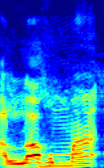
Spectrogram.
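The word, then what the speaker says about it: اللّٰهُمَّ: লামে আল্লাহর ডাইনে যদি জবর অথবা পেশ থাকে তাহলে ল হবে। আমি আবারও বলি, যেমন এই যে আল্লাহুম্মা, এইখানে লামে আল্লাহর ডাইনে দেখেন জবর আছে, তাহলে এখানে আমরা আল্লাহুম্মা বলবো।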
